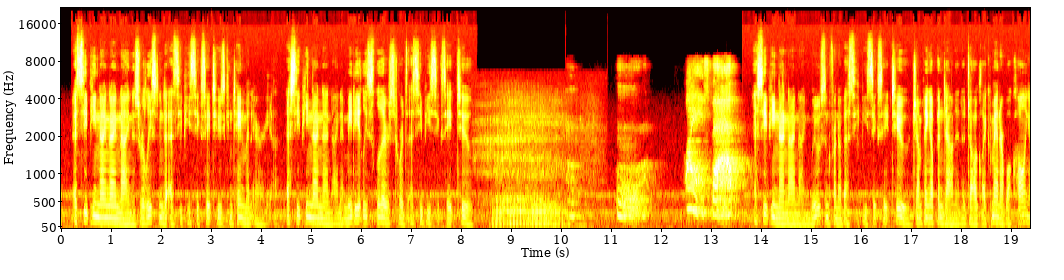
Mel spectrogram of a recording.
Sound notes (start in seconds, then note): 8.3 elated gurgles; 8.3 unintelligible groans, growling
